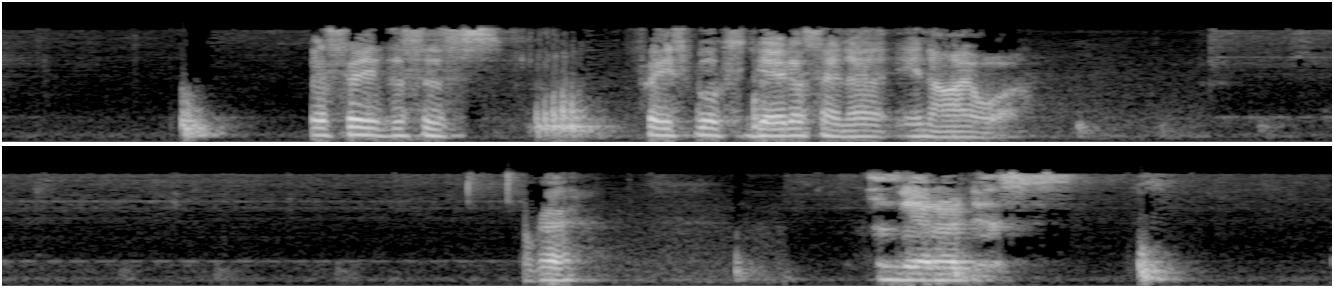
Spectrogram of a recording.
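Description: A man lectures through a microphone, speaking calmly with pauses.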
